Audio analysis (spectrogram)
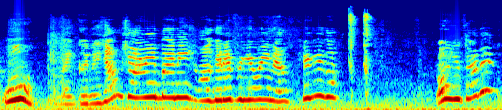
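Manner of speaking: pet talk. Real, not acted. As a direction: gush over the dog. Apologising and feeding dog.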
